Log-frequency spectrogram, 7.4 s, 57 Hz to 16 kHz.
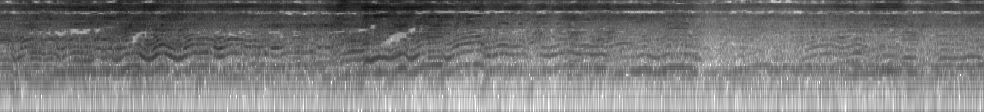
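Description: Several 1/8-scale nitro RC buggies' small two-stroke glow engines racing, each revving up and down with a wailing pitch that rises and falls as the cars accelerate and brake. The overlapping engine notes get somewhat quieter after about five seconds.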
